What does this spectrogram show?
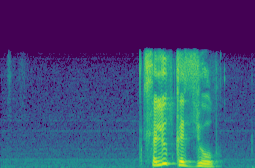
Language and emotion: Russian, angry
